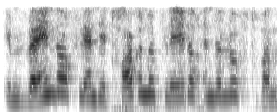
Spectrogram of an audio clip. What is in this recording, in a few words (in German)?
osthessisch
